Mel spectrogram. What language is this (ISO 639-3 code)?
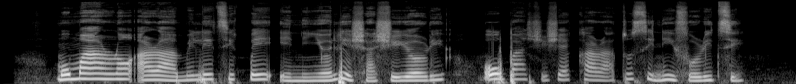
yor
